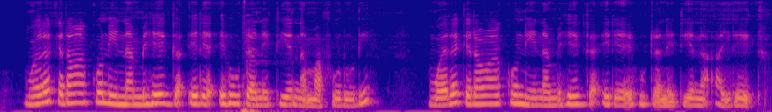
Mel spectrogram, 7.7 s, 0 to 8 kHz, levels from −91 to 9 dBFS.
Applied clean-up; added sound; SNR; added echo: neural mask model Resemble Enhance denoiser.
